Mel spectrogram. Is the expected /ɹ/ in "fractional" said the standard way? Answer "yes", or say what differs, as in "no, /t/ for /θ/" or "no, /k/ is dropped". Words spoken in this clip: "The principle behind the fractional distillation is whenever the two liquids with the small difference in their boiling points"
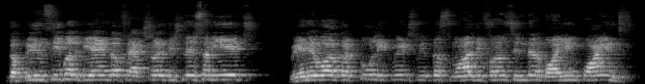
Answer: no, /ɹ/ is dropped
